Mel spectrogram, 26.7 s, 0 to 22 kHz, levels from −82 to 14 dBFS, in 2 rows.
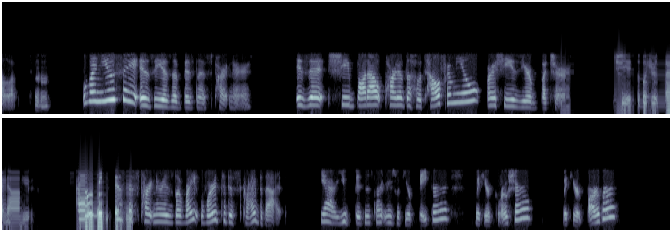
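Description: From 11.18 to 15.98 s, right after "you or she's your" and until "partner is the right", the speech turns into robotic sound from repeated short buffers. A rigid, metallic buzz at 100 Hz sets in. The words stay roughly traceable. The likely cause is audio arriving too slowly, so the software loops a short chunk of about 10 ms. Most of the real audio in that stretch is skipped. The phone-band sound, cut above 3.7 kHz, stays the same throughout.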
